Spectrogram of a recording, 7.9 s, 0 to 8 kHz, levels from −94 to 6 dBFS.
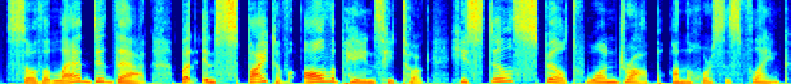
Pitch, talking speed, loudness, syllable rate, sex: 220 Hz, 175 wpm, -19 LUFS, 3.6 syllables/s, female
